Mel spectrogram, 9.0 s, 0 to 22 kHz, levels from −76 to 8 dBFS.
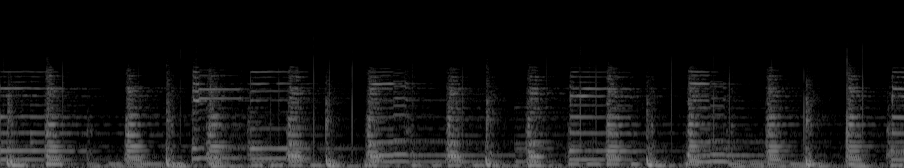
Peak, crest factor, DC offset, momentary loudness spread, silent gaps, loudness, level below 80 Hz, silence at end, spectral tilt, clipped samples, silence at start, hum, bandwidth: -18 dBFS; 20 dB; under 0.1%; 5 LU; none; -39 LUFS; -46 dBFS; 0 s; -7 dB/octave; under 0.1%; 0 s; none; 11.5 kHz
